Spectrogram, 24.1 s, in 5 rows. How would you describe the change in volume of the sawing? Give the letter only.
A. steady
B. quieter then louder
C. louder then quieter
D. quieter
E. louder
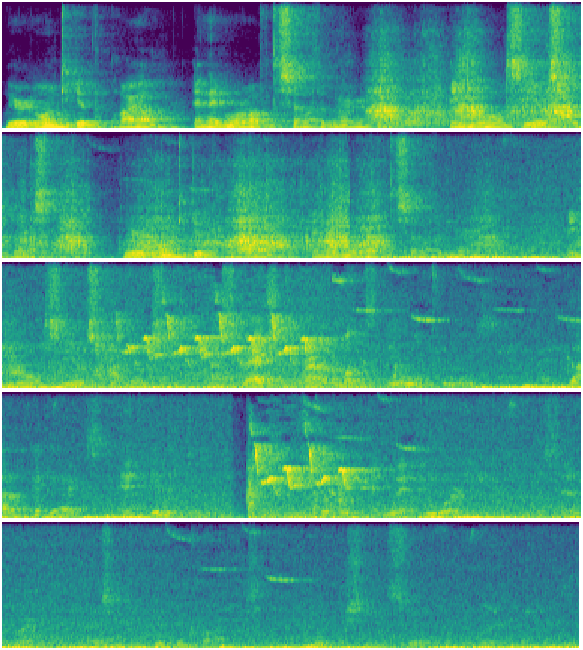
D.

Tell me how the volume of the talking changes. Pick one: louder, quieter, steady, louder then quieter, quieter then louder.
quieter.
